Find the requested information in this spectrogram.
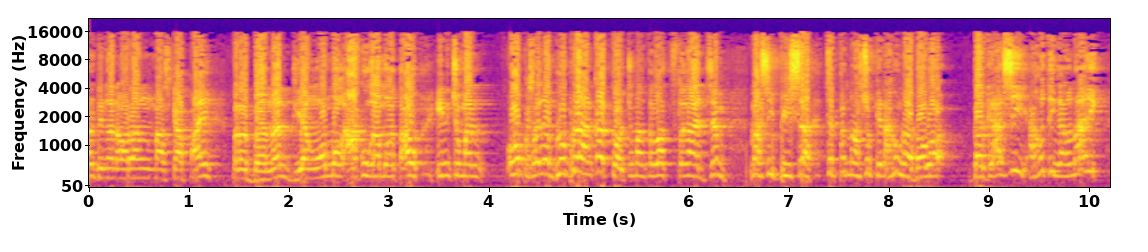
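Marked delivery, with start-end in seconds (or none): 2.7-10.1 higher, insistent mock complaint; retold angry protest. Late passenger argues with airline staff, retold angry protest. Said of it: "Dia marah dengan orang bandara".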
